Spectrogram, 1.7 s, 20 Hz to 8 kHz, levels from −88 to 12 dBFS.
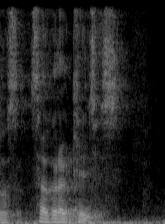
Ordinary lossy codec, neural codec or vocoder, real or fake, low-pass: none; codec, 16 kHz, 16 kbps, FunCodec, trained on Chinese and English, 50 frames a second; fake; none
